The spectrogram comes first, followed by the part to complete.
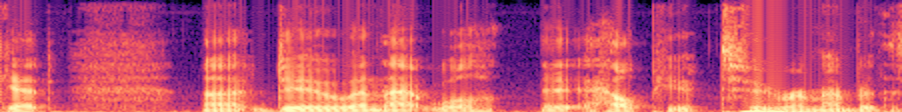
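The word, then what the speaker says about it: chi: the Scottish word law it's never pronounced CH as in church some people especially English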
